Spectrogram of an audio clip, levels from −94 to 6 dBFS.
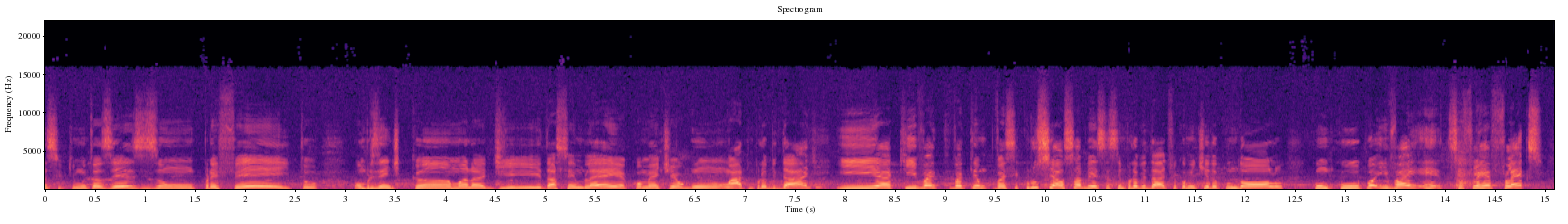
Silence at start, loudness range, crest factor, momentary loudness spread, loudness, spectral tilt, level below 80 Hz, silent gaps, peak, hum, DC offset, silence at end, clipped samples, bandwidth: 0 s; 1 LU; 12 dB; 7 LU; -16 LUFS; -4.5 dB/octave; -52 dBFS; none; -4 dBFS; none; under 0.1%; 0.1 s; under 0.1%; 16 kHz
